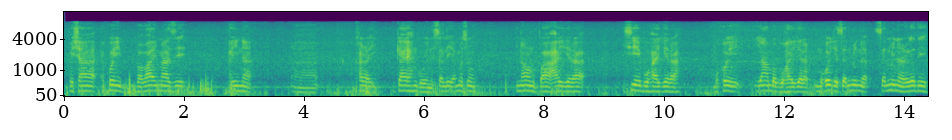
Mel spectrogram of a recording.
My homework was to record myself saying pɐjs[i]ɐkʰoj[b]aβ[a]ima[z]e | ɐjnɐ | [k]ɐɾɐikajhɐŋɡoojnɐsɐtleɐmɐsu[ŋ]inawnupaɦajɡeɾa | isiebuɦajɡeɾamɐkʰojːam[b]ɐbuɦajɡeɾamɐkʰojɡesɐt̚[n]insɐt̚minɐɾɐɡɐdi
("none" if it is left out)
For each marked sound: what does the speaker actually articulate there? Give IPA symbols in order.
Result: a, b, a, z, kʰ, ŋ, b, m

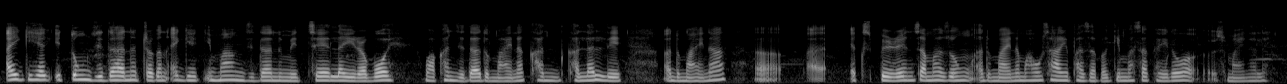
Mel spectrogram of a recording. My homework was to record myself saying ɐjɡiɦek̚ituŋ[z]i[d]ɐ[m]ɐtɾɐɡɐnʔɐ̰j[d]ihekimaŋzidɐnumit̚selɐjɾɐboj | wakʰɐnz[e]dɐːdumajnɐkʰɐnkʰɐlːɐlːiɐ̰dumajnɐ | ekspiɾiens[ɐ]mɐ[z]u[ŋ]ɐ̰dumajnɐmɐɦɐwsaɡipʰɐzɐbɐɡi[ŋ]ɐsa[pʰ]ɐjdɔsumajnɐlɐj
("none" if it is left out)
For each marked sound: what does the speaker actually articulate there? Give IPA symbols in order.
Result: z, d, n, ɡ, i, ɐ, z, ŋ, m, kʰ

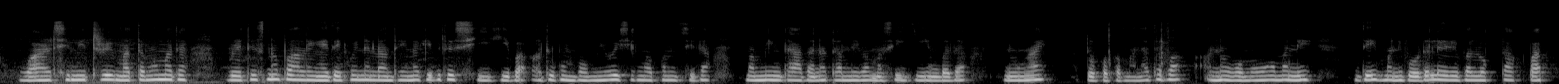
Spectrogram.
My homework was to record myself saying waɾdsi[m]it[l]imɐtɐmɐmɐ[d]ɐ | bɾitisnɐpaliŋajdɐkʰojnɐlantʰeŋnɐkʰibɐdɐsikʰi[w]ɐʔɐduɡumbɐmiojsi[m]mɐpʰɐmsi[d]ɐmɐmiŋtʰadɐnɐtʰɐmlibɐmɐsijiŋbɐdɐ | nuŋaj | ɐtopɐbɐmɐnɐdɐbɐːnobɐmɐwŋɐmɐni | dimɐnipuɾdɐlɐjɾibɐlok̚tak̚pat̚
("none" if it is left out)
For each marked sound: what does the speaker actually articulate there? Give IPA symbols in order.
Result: m, ɾ, d, b, ŋ, d

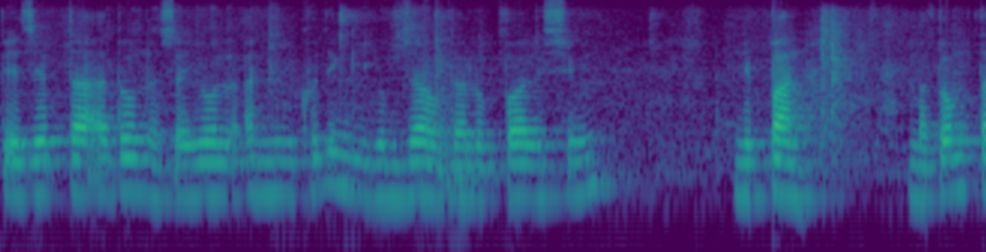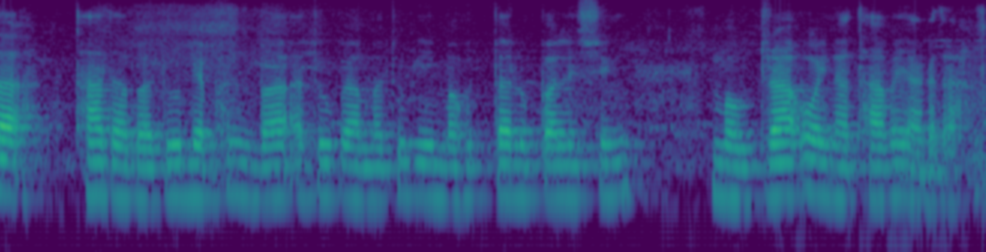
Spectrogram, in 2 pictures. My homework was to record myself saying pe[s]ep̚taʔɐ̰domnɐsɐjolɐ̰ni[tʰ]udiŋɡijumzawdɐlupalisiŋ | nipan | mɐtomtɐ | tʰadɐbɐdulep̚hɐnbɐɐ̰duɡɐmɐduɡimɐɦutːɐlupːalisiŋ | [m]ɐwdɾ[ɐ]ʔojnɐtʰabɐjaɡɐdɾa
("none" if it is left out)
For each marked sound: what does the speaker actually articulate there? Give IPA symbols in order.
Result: z, kʰ, m, a

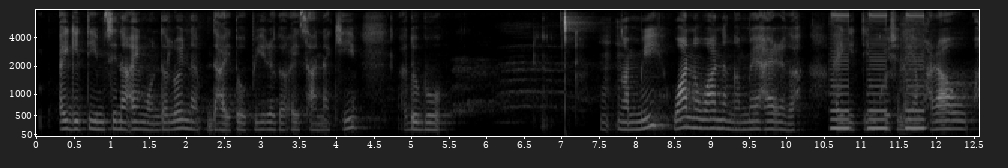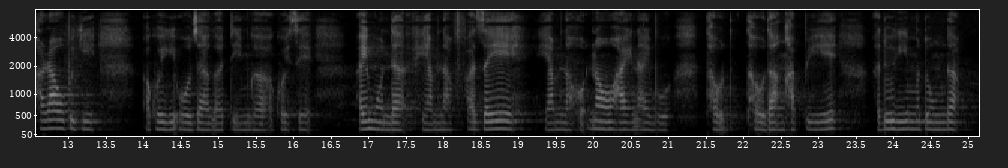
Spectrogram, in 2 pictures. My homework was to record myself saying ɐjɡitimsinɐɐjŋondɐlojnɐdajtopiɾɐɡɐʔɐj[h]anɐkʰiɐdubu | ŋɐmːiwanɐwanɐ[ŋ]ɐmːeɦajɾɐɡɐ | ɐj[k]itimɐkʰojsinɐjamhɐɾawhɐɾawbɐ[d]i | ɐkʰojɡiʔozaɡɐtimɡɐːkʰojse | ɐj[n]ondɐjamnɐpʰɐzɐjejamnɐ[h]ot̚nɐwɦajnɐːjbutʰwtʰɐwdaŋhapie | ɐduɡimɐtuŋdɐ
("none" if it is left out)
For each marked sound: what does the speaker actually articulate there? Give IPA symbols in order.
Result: s, ŋ, ɡ, ɡ, ŋ, h

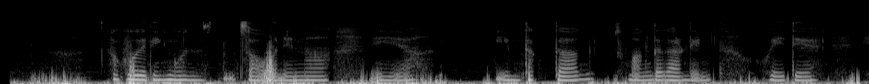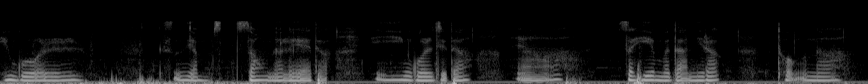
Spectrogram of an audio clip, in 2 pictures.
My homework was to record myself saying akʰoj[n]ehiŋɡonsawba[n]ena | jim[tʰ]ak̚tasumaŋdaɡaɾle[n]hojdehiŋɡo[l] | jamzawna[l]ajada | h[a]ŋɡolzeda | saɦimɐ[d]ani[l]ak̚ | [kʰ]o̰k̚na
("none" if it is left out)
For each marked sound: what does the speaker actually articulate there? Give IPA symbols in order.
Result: d, n, tʰ, n, l, l, i, d, ɾ, tʰ

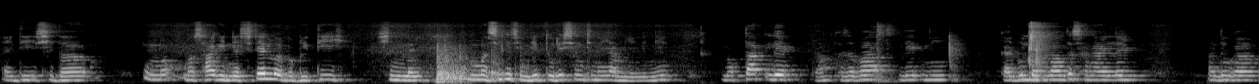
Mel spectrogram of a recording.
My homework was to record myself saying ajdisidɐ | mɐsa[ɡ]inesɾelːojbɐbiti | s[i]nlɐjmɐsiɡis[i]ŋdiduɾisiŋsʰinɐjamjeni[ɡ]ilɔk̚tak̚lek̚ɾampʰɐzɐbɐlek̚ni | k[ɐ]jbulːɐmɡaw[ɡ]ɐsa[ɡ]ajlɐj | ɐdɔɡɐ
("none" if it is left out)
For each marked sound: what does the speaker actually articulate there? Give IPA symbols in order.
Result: ɡ, i, i, ŋ, a, d, ŋ

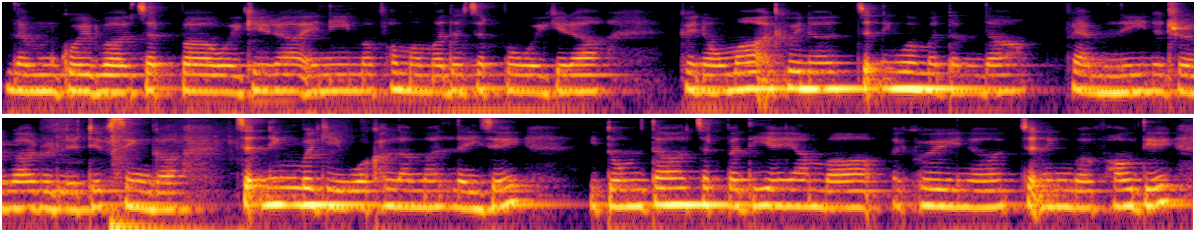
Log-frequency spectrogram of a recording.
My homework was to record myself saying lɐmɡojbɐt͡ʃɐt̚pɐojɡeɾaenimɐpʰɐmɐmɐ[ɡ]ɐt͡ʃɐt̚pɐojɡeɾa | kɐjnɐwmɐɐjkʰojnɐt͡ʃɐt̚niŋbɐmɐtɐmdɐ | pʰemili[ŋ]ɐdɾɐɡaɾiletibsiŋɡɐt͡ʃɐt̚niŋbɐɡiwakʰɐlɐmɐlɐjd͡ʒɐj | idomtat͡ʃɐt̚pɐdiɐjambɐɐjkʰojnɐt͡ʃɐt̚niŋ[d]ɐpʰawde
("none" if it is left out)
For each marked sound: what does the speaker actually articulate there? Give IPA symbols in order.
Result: d, n, b

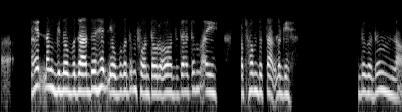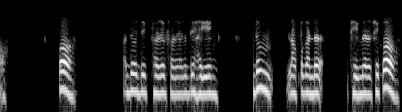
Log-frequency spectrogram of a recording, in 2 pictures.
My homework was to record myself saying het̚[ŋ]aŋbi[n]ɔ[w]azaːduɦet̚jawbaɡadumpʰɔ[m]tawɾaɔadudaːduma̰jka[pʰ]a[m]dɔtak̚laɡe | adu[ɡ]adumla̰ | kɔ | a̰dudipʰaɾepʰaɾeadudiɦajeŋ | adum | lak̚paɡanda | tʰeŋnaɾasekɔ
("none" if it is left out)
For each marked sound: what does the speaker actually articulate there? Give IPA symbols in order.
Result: n, n, b, n, pʰ, m, ɡ

